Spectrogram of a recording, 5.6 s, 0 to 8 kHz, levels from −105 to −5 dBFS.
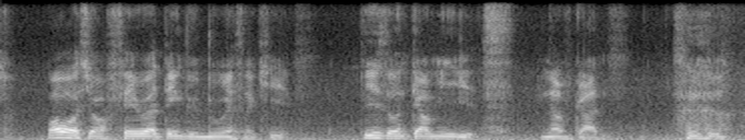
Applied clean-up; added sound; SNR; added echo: none; none; none; none.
